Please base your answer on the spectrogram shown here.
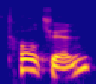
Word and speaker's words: Tolchin: For the fellows who heard me pronounce it incorrectly for weeks, it's Tolchin. I've been corrected, so that's the right way to do it.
